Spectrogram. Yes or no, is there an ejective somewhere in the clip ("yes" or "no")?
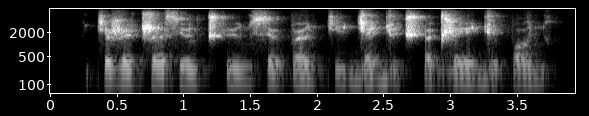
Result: yes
